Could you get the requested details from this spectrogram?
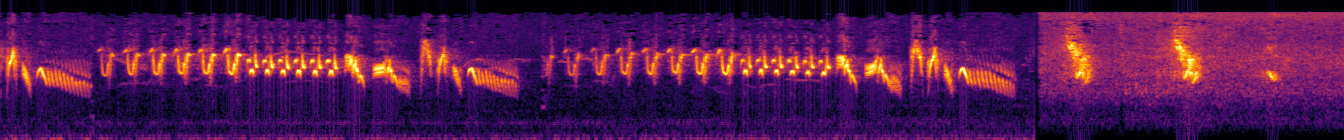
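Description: Two bright, rattling chaffinch songs, each a quick run of notes speeding down the scale into a flourish. A few separate sharp notes follow.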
